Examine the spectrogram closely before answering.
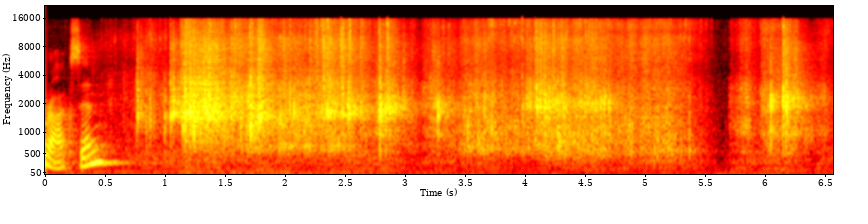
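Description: Small pebbles pour and rattle into a glass bowl.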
